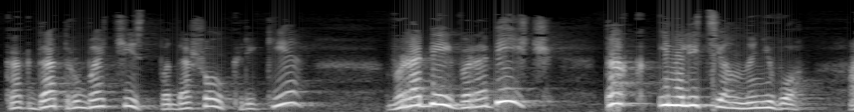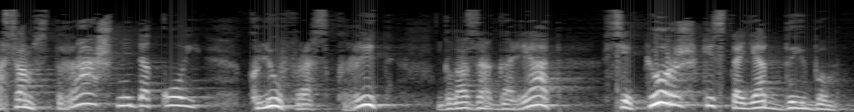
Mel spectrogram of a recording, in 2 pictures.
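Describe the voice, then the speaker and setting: A woman reading a children's fairy tale aloud in an expressive storytelling manner. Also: mid-range voice, a little slow, slightly rough, muffled recording.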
